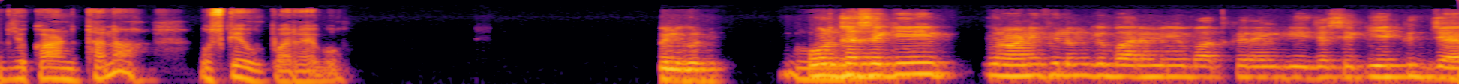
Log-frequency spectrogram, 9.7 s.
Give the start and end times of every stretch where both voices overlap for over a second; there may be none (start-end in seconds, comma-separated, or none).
none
